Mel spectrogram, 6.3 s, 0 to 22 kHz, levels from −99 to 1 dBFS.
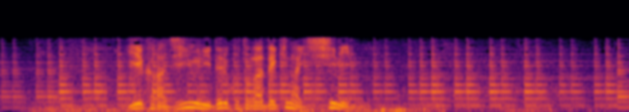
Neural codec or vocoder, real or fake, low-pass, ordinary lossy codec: none; real; 5.4 kHz; none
